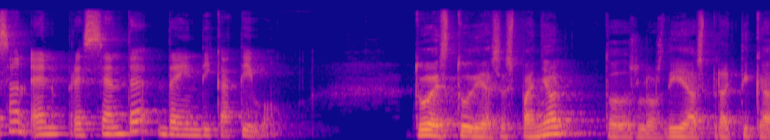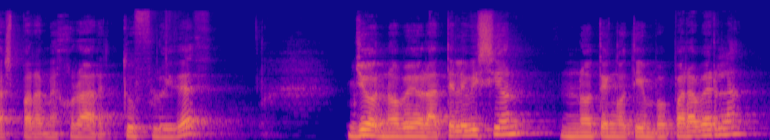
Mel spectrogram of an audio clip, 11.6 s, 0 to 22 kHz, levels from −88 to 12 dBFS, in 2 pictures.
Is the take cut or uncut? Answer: uncut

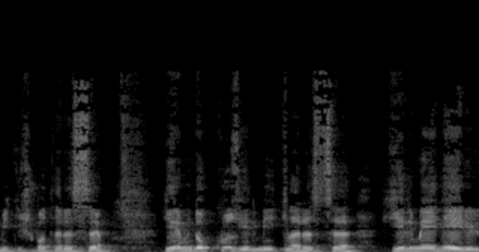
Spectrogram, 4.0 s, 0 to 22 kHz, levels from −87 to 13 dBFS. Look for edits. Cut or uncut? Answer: cut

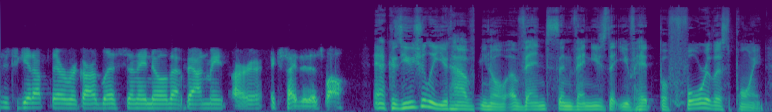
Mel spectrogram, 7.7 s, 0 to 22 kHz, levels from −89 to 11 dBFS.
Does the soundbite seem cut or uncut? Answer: cut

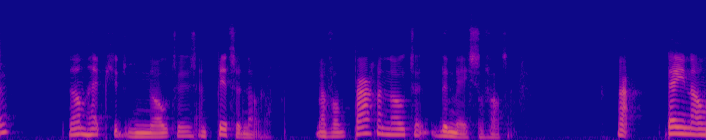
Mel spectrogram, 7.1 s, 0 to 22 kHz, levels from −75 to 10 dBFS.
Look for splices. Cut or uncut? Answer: cut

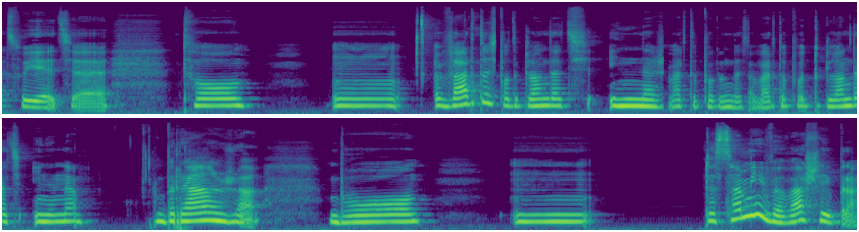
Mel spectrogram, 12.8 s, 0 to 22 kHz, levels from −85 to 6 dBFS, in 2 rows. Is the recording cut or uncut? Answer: cut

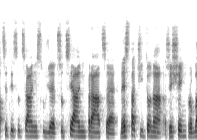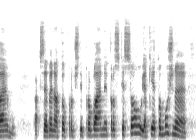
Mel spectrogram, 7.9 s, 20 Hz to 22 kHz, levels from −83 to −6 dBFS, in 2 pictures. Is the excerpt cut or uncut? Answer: cut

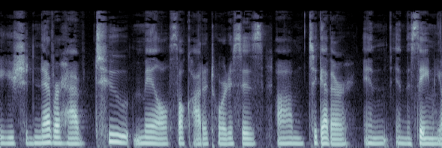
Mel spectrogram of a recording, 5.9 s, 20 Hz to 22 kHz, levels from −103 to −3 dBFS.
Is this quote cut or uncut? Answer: cut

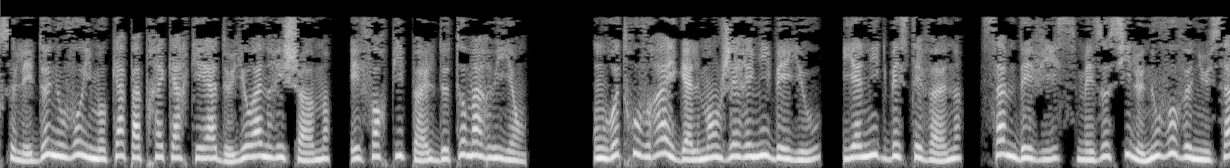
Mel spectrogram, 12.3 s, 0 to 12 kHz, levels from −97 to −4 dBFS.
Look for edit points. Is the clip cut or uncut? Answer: uncut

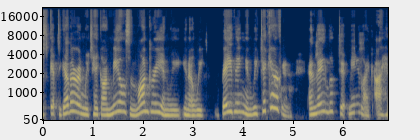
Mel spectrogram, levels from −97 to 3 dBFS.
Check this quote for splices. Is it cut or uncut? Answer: uncut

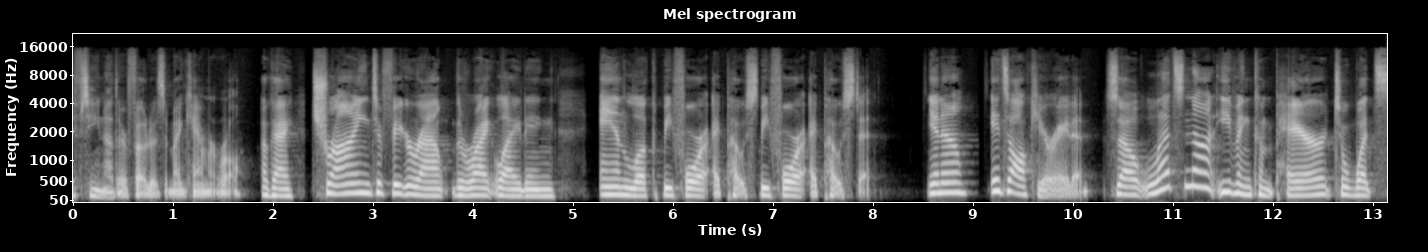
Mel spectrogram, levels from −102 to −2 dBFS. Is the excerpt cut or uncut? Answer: cut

